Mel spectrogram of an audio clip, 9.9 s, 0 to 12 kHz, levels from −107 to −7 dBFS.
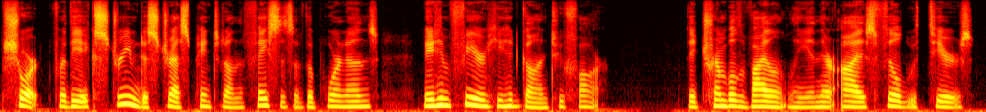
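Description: Speech recording with no technical faults detected: no dropouts, clipping, glitches or timing errors anywhere in it.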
